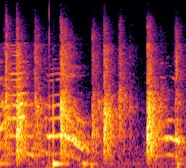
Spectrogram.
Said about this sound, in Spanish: Denle un aplauso, Señor, gloria a Dios. Un aplauso, Señor, aleluya.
